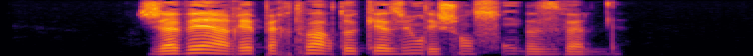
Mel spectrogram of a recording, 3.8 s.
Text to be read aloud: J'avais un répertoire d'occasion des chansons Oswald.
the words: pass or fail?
pass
